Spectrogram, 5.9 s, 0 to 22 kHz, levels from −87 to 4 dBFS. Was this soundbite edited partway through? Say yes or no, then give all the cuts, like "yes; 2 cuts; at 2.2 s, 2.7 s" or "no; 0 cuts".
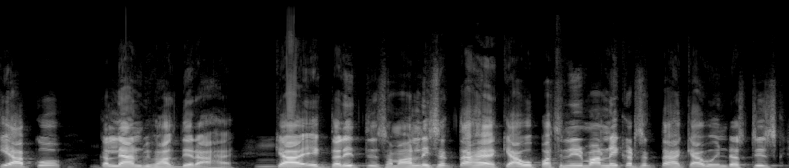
no; 0 cuts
